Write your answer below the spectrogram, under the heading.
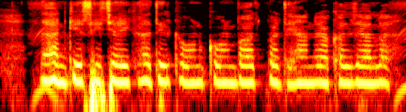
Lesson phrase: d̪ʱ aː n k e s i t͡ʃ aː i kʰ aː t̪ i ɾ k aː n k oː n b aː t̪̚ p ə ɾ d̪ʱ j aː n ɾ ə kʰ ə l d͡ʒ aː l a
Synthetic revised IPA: d̪ʱ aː n k e s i t͡ʃ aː i kʰ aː t̪ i ɾ k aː n k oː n b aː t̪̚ p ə ɾ d̪ʱ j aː n ɾ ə kʰ ə l d͡ʒ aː l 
